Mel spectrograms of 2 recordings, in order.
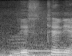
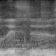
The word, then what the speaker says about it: listen: 오케이, 리스텐이 아니고 리슨.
